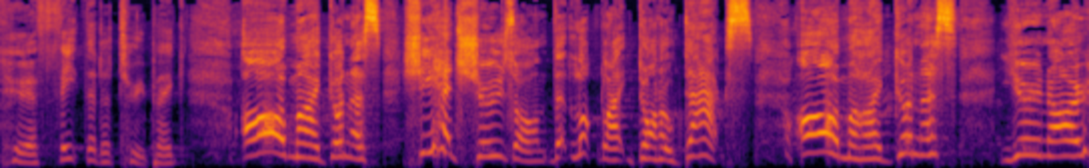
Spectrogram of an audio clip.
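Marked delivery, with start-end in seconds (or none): 1.8-8.1 mock gossip. Acting out gossip about a woman.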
